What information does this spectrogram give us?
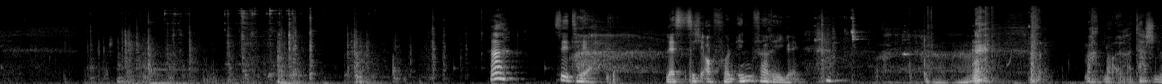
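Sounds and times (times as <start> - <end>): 
badly hung cave door creaking, rattling and clunking open: 0.7 - 5.0, 7.9 - 10.6
speech: 4.9 - 8.4.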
